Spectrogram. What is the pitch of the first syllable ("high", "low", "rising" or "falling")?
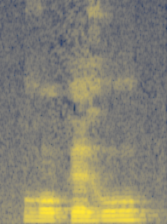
low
